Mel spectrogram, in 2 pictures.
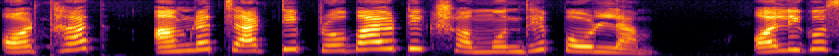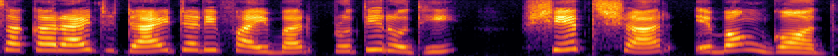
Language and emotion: Bengali, neutral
